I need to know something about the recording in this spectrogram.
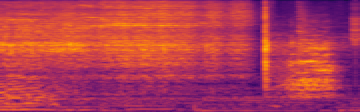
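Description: Butter sizzling as it melts in a hot frying pan, a steady hiss that fades out over about a second and a half, followed by a single sharp click of the spoon against the pan.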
